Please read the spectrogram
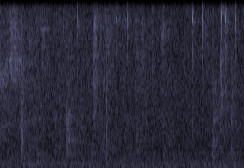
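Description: Irregularly spaced light clicks and taps of laptop keys being typed, over a steady low room hum.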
